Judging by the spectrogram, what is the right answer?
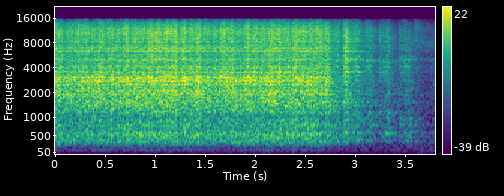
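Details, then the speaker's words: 1969 John Deere 112 Patio tractor cranked over on what is believed to be its original spark plug: an even, brisk whirring crank at roughly three beats a second that doesn't catch. Normal cranking, and the starter is judged good. "definitely sounded better after being turned over some so that's good so we know the starter is good and everything here seems to be okay"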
